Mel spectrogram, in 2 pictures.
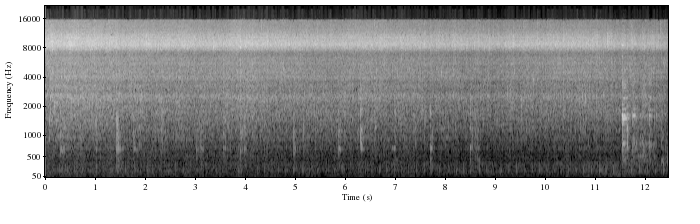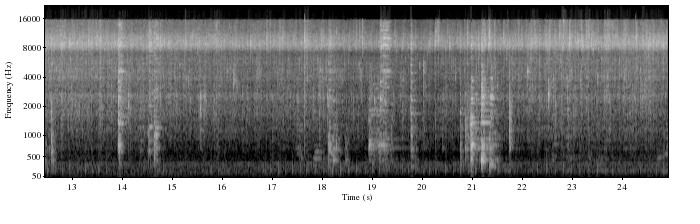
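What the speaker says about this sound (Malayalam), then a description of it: "മുന്തിരി വറവായിട്ടുണ്ട്." Raisins and a couple of cardamom pods fry in a pan for payasam, giving a steady crackling sizzle throughout, with brief clinks and scrapes of stirring near the end and no talking.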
